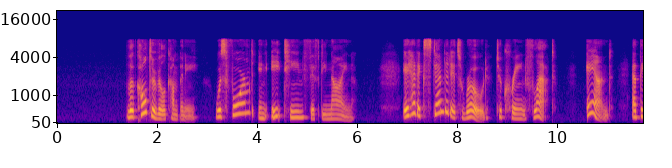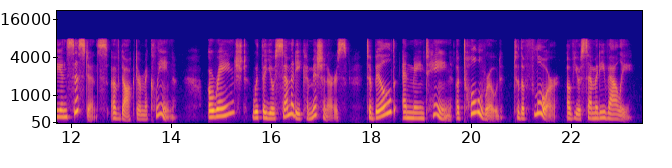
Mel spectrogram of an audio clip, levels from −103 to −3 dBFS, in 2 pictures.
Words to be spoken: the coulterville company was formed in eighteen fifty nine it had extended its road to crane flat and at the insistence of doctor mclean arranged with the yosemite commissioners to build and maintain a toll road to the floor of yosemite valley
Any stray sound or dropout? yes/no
no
